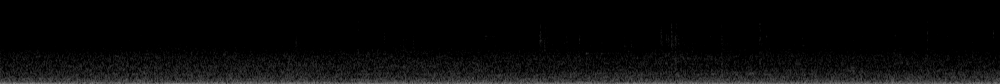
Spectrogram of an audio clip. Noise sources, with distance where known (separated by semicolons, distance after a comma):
background noise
